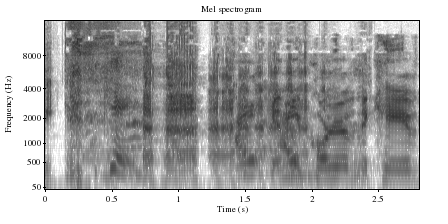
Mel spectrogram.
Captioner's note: freely laughs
